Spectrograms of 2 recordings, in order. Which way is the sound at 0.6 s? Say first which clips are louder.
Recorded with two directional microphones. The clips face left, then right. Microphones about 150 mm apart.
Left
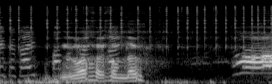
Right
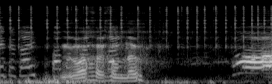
Left 4 dB; 25° left (ahead or behind).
